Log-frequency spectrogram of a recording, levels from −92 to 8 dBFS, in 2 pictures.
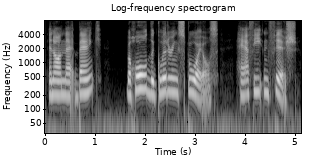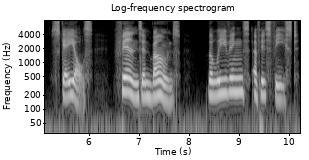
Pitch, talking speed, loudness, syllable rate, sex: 205 Hz, 115 wpm, -18 LUFS, 3.2 syllables/s, female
